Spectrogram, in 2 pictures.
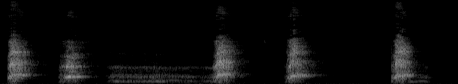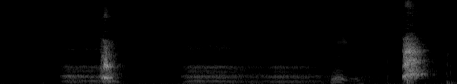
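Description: A dog lets out about seven sharp, loud barks at uneven intervals, with softer drawn-out tonal sounds, like whining or low vocalizing, filling several of the gaps between barks.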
